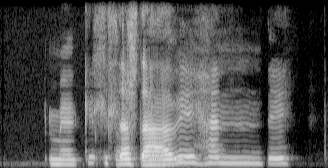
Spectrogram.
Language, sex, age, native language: Icelandic, female, 10, Icelandic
